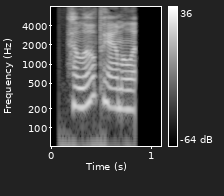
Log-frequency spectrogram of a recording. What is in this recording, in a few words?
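"hello", female; trainer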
